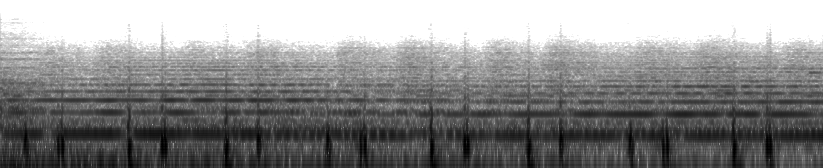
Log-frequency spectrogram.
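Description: Suspense film score: a sustained low drone under a heartbeat-like double thump that repeats about once a second.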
